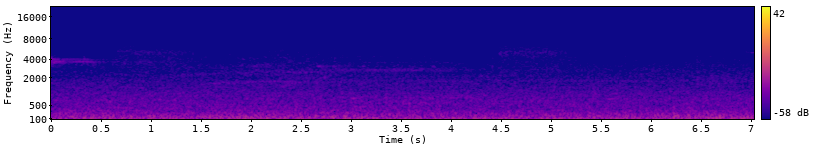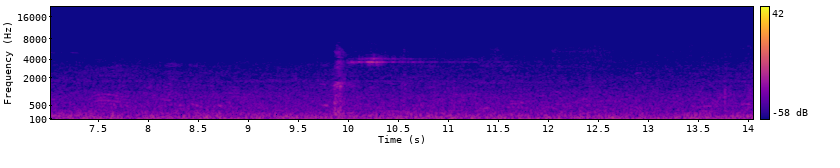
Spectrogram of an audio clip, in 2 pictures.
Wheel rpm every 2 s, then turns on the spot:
0, 0, 0, 0, 0, 0, 0.
none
